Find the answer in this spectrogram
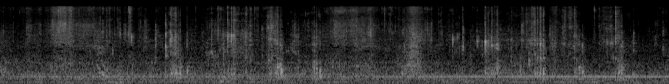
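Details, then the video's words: An eight-year-old female rescue sea otter at Vancouver Aquarium, Canada, eats a sea urchin with loud wet crunches and crackling bites over a low steady hum; a playmate nearby also eats an urchin, grunting and chomping. "This Is What Sea Otters Eating Sound Like"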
